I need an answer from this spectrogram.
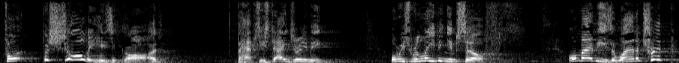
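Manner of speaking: high-pitched sarcastic taunting; mocking. Elijah mocking the prophets of Baal about their silent god. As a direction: tease them with exaggerated, climbing suggestions. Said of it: "Elijah began mocking them".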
